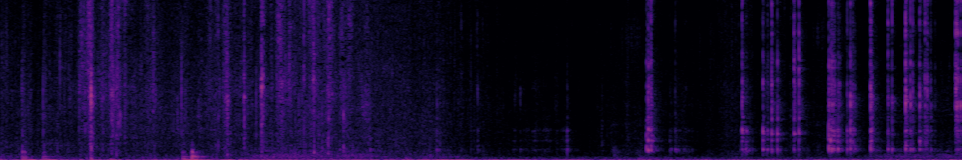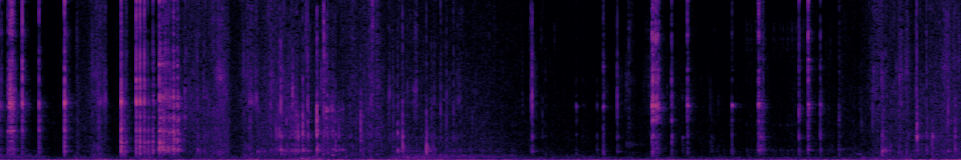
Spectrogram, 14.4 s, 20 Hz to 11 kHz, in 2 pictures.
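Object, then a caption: Plastic game controller. A metal pick scrapes along the seams around the touchpad and thumbsticks of a dirty, hollow white plastic PS4 controller held in gloved hands during a deep clean. Rapid, dry scratching and bright ticking clicks come in uneven bursts, with brief pauses, over a steady low hum.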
